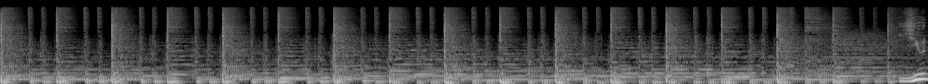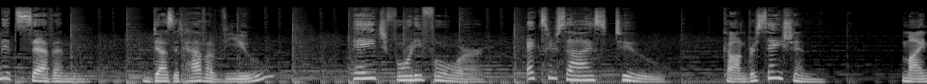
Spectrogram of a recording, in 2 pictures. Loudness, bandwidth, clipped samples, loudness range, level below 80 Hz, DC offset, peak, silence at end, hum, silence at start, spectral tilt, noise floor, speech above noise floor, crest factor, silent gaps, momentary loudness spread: -22 LUFS; 16 kHz; under 0.1%; 5 LU; -36 dBFS; under 0.1%; -2 dBFS; 0 s; none; 0 s; -4.5 dB/octave; -52 dBFS; 32 dB; 20 dB; none; 11 LU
